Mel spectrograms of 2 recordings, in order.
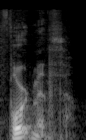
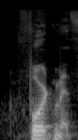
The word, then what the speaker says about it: Fortmouth: No, that's not it. It's Fortmouth. Fortmouth. Clement Fortmouth.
